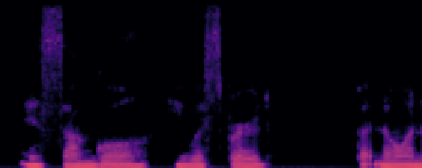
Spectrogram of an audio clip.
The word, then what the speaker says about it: Sangoel: next my name is sangol he said before the coach could say it wrong as sangol walked home from practice one of his teammates ran up hey sango my name is sangol he called softly as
